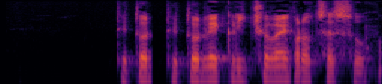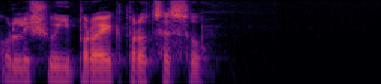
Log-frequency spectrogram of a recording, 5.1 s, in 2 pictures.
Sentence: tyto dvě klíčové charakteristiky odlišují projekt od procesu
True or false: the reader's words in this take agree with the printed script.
false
